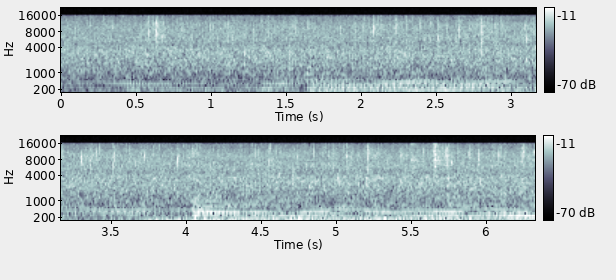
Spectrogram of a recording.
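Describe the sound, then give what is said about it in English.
Steady rain falls in a continuous hiss, even, while low sustained musical tones shift chords underneath. No one speaks. “Day or night, it rains in Dice City. Heavy rain or light drizzle, you can't tell the time.”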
